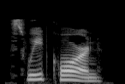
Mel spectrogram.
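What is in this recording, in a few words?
"sweet corn", British English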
